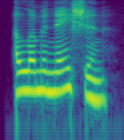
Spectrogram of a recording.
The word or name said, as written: elimination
